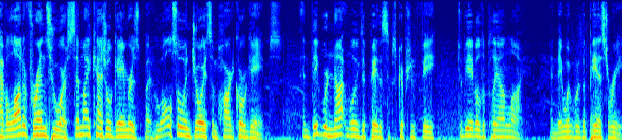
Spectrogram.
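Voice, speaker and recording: A man's fairly high, somewhat breathy voice at a very fast pace, with ordinary pitch variation. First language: Finnish. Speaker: gaming video reviewer. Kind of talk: scripted narration.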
